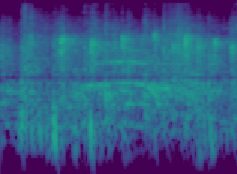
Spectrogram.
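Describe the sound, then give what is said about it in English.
Steady audience applause for Burger World, a dense, continuous wash of clapping with scattered sharper claps and a murmur of crowd voices mixed in, holding at an even, moderate level throughout. “Give a round of applause to Burger World.”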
